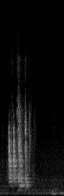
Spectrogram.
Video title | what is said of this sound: Suburban won't take fuel? Here's the fix!! | I can hear all that carbon stuff all up in here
